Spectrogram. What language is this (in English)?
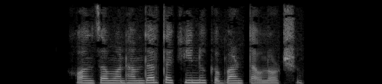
Pashto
